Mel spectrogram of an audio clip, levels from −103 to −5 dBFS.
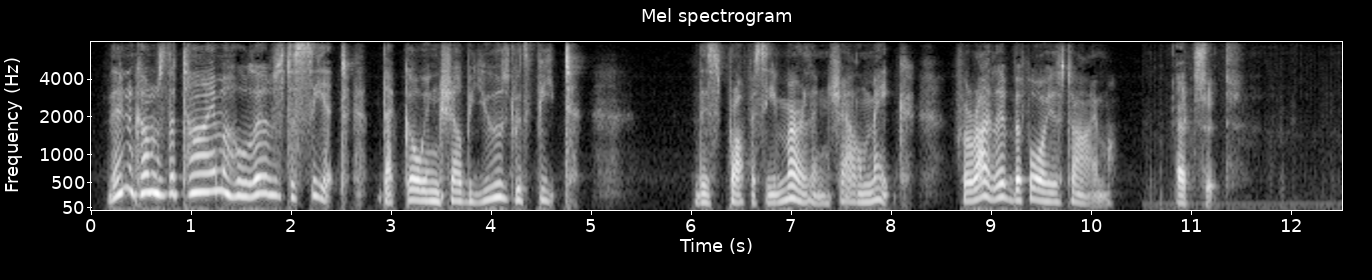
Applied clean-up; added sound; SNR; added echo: none; none; none; none.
